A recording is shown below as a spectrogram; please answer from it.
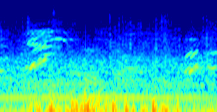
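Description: Faint, distant whoops and shouts of a few people cheering, heard twice, over a low rumbling background.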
